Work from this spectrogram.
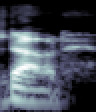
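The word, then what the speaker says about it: דוד: And I use Dode David because his name is Doed. Every song he wrote, his mismo, his psalms, in his own hand, his name is spelled dth wah daleth. It is a Hebrew word. It means beloved.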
